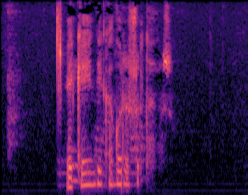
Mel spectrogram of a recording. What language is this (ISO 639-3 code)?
glg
